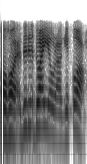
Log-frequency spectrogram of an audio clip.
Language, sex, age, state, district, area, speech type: Manipuri, female, 30-45, Manipur, Kakching, rural, conversation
